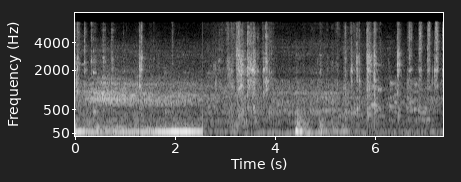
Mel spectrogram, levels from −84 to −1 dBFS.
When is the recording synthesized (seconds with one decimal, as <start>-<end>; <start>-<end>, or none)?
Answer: 3.4-5.1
